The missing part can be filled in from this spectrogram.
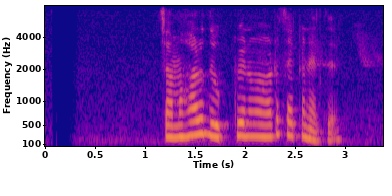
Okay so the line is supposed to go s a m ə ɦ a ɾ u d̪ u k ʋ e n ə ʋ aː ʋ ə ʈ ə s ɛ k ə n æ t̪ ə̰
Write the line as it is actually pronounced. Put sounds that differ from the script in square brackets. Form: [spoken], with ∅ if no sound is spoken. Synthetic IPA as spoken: s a m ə ɦ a ɾ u d̪ u k ʋ e n ə ʋ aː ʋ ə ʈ ə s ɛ k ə n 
